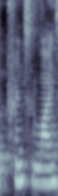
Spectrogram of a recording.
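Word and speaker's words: println: Uh, so the PowerPoint says that the print line statement is pronounced print lin, but me personally, I think print line makes more sense.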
